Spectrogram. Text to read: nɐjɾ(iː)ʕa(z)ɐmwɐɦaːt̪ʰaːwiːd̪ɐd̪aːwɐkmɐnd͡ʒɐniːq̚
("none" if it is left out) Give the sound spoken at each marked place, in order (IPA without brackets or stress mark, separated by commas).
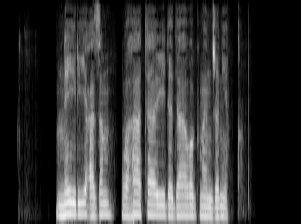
iː, z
